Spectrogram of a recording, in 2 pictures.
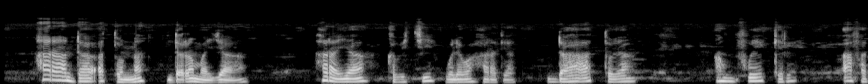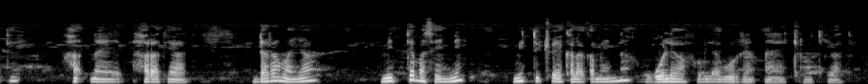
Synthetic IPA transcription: hɐɾad̪aːʔɐt̪ːɔnːɐ | d̪ɐɾɐmɐjːaː | hɐɾɐjaːkɐbɪt͡ʃːiːwɔlɛwɐhɐɾɐt̪ɪjaːt̪ | d̪aːt̪ːɔjaː | ɐɱfʊekːɪɾɛ | ɐfɐt̪ɛ | hɐhɐɾɐt̪ɪjaːt̪ɛ̥ | d̪ɐɾɐmɐjːaː | mɪt̪ːɛbɐsenːɪ | mɪt̪ːʊt͡ʃʼːʊɛkɐlɐkʼɐmenːɐwɔlɛwɐfʊlːɛɐɡʊrːɪɐʔnɐekːɪɾoːt̪ːɪjaːt̪ɛ̥

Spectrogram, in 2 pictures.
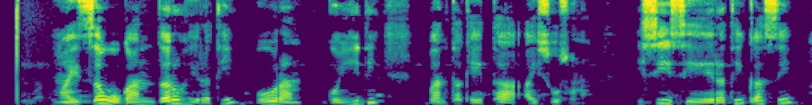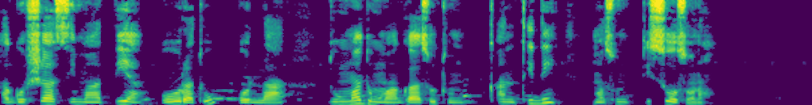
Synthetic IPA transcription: mɐjzːɐwɔɡand̪ɐɾɔɦeːɾɐt̪ɪbo̞ːɾɐn | ɡɔjɪd̪ɪ | bɐnt̪ːɐke̞ːt̪ːaːʔɐ̰jsːo̞ːsɔnɐ | ʔɪsːɪːsːɪhe̞ːɾɐt̪ɪkʼɐsːɪhɐɡɔʃːaːsːɪmaːd̪ːɪjabo̞ːɾɐt̪ʊbɔlːaː | d̪ʊmːɐd̪ʊmːaɡaːsɔt̪ʊnkʼɐnt̪ʼːɪd̪ɪ | mɐsʊnt̪ʼːɪsːo̞ːsɔnɐ

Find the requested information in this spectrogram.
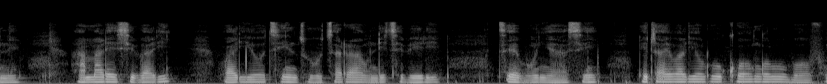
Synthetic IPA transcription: ne | amale̞siβali | walijo̞t͡siːnzut͡saɾaundit͡siβili | t͡se̞βuɲasi | litajiwalijo̞lwukʰo̞ːŋɡo̞lwuβo̞fu

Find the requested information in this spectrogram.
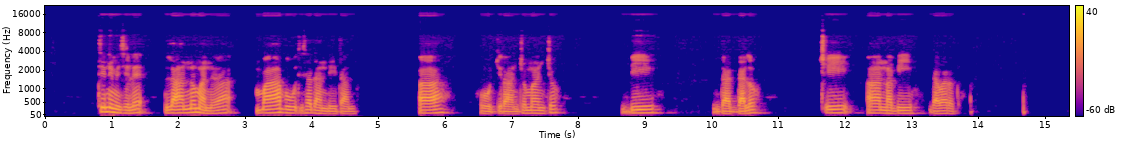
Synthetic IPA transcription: t̪ɪnɪmɪs̬ɪlɛ | lɐʔɐnːɔmɐnːɪɾɐ | maːbuːt̪ʼɪsɐd̪ɐnd̪iːt̪ɐn | ʔaː | huːt͡ʃʼːɪɾant͡ʃːɔmɐnt͡ʃɔ | biː | d̪ɐd̪ːɐlɔ | t͡ʃʼiː | ʔaːnːɐbiːd̪ɐβɐɾɔt̪ɐ̥

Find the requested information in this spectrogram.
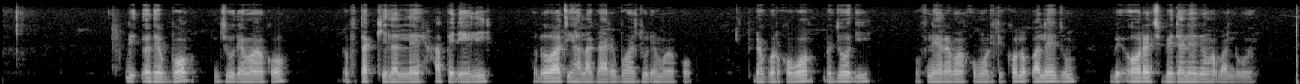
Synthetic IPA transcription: ɓiɗːɔdɛbːɔ | d͡ʒuːɗɛmakɔ | ɗɔftakʰːilalːɛhapɛɗeli | kɔ̰ɗɔwatiɦalaɡaɾɛbɔhad͡ʒuːɗɛmakɔ | ɓiɗɔɡɔɾkɔbɔɗɔd͡ʒoɗi | hufnɛɾɛmakɔmoltikʰɔlɔɓaled͡ʒum | bɛɔɾɛnt͡ʃbɛdaned͡ʒumhaɓanduman

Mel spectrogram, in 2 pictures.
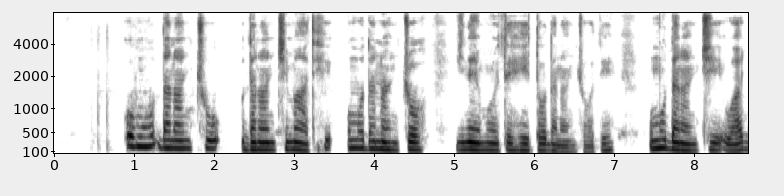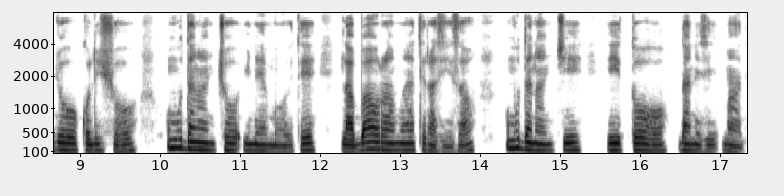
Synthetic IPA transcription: ʔʊmʊd̪ɐnɐnt͡ʃːʊ | d̪ɐnɐnt͡ʃːɪmaːt̪ɪ̥ | ʊmʊd̪ɐnɐnt͡ʃːɔ | jɪneːmɔjt̪ɛɦiːt̪ːod̪ɐnɐnt͡ʃːoːt̪ɪ | ʊmʊd̪ɐnɐnt͡ʃːɪwaːd͡ʒːɔhɔkɔlɪʃːɔhɔ | ʊmʊd̪ɐnɐnt͡ʃːɔjɪneːmːɔjt̪ɛ | lɐbːaːwʊɾamɐnɐt̪ɪɾɐsiːsɐw | ʊmʊd̪ɐnɐnt͡ʃːɪ | hiːt̪ːoːhɔd̪ɐnɪzɪmaːd̪ɪ̥

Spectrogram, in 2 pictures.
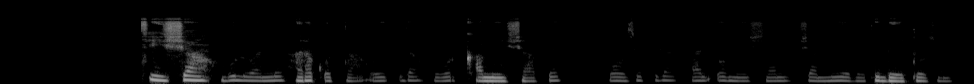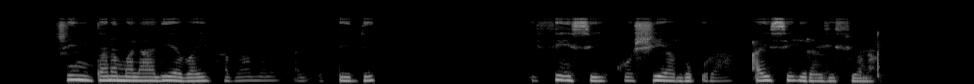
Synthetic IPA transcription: t͡ʃʼiːʃːaːbʊlʊwanːɛhɐɾɐkʼɔt̪ːaːɔjkʼːɪd̪ɐwɔɾkʼɐmiːʃːaːpːɛ | o̞ːsɛt̪ːɪd̪ɐːlʔɔmiːʃːɐnʃɐmːɪjɔɡɛt̪ɪbe̞ːt̪ːo̞ːsɔnɐ | ʃɪnt̪ɐnɐmɐlaːlɪjɐβɐjhɐɡaːmɐlɐ | ɐlʔɛt̪ːiːd̪ːɪ | ɪsːɪːsːɪkʰɔʃːɪjabʊkʼʊɾaː | ɐjsːɪɡɪɾɐjs̬ɪsːɪjɔnɐ

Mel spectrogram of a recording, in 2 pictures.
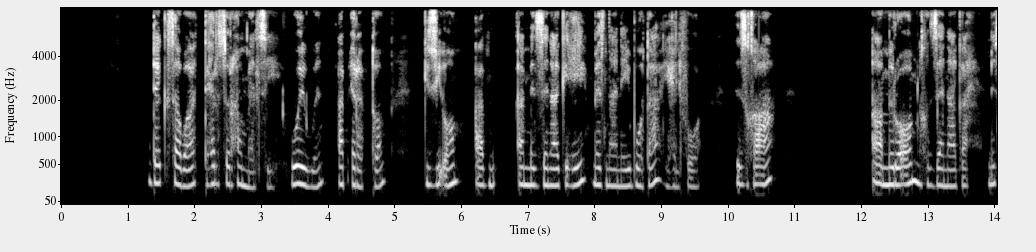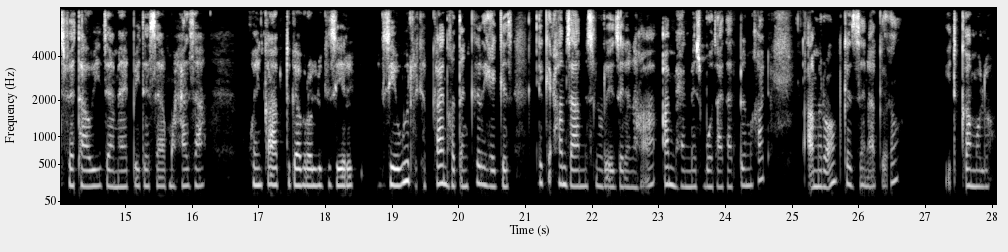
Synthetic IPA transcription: d̪ɐkʼːsɐβat̪̚d̪̥ɨħɾisɨɾħomːɐlsiwɔjwʊnʔaβʕɨɾɐβt̪ʰo̞m | ɡ̥iziʔo̞m | ʔaβmɐzːɐnaɡɨʕimɐznanɐjbo̞t̪ʰajɪħlfɨwo | ʔɨzixɐ̰ʔa | ʔamɨɾoʔomnɨxɨzɐnaɡaʕ | mɨsfɐt̪ʰawizɐmajad̪̚be̞t̪ʰɐsɐβmaħaza | kʰo̞jnkʰaaβt̪ʰɨɡɐβɾɐlːuɡze | ɡize̞wʊnɾɨkʰːɨβkʰanɨxɨt̪ʼɨŋkʰɨɾjɪħɨɡɨzlɨkːɨʕkɐmzamɐslnɨɾḭʔozɐlːɐnaxɐ̰ʔaʔaβmɨħɨmːɐsbo̞t̪ʰat̪ʰat̪̚b̥ɨmɨxal | a̰ʔmɨɾoʔomkʰɐzɐnaɡɨ̰ʕu | jɪ̰t̪ʼɨ̥kʼːɐmɐlːo

